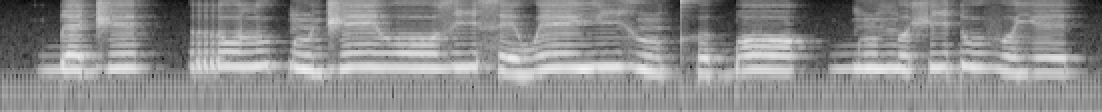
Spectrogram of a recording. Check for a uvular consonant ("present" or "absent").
absent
